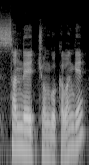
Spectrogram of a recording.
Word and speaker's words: Sanday Chongo Kabange: Sanday, would you introduce yourself because I have problem pronouncing your surname? Absolutely. Thank you very much for having me. So my name is Sanday Chongo Kabange.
